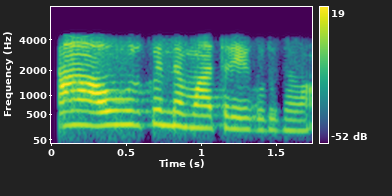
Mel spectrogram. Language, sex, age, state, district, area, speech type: Tamil, female, 18-30, Tamil Nadu, Cuddalore, rural, conversation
